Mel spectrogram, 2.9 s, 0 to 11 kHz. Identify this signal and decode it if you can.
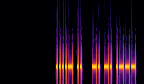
Morse code, heard as a keyed tone, about 40 wpm, 700 Hz. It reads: 4I NNJ
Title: Winter Field Day Exchanges 40wpm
